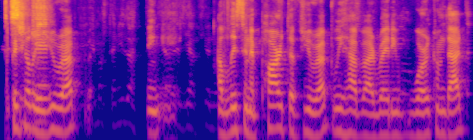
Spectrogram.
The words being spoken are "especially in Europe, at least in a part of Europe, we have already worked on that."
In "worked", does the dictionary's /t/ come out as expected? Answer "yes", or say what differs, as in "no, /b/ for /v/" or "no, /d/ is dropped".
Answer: no, /t/ is dropped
